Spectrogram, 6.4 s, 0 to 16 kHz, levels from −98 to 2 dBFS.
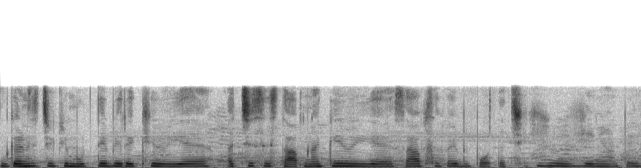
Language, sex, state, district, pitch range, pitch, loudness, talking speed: Rajasthani, female, Rajasthan, Nagaur, 220-235 Hz, 225 Hz, -18 LUFS, 215 wpm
